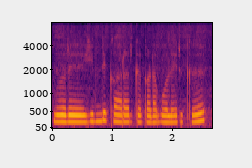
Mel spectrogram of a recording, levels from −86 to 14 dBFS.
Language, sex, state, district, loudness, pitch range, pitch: Tamil, female, Tamil Nadu, Kanyakumari, -13 LUFS, 190-205 Hz, 195 Hz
